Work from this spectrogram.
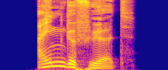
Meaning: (verb) past participle of einführen; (adjective) 1. introduced, established, inaugurated 2. imported
- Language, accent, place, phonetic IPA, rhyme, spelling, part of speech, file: German, Germany, Berlin, [ˈaɪ̯nɡəˌfyːɐ̯t], -aɪ̯nɡəfyːɐ̯t, eingeführt, verb, De-eingeführt.ogg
